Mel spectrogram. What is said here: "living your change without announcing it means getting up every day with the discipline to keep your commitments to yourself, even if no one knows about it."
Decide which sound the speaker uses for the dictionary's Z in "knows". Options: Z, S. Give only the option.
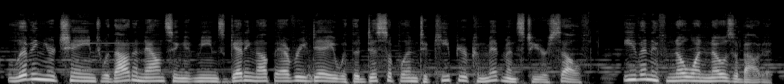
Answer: Z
